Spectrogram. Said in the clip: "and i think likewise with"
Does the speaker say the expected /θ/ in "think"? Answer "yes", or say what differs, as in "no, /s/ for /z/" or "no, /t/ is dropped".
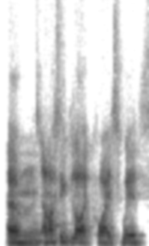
yes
